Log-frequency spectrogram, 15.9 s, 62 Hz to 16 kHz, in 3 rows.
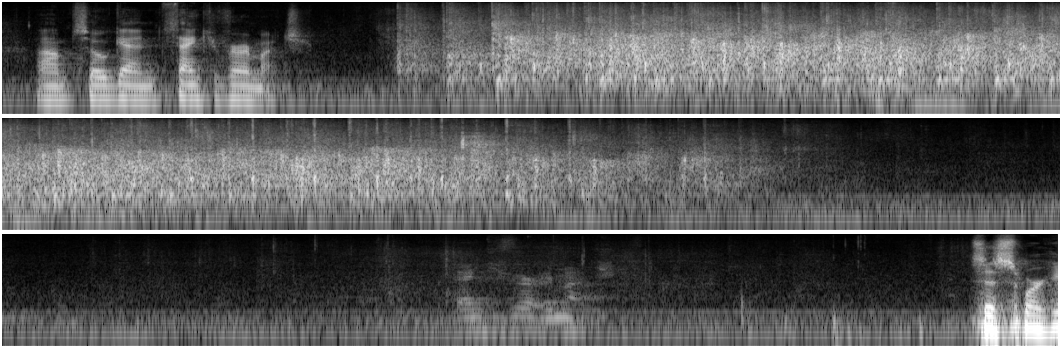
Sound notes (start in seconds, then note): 1.9 applause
